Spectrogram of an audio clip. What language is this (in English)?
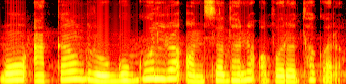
Odia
